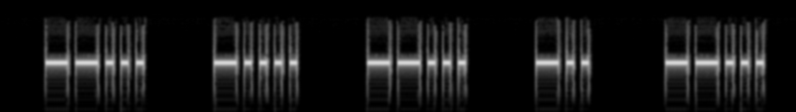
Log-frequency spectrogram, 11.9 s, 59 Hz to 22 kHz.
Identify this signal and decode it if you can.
Morse code, heard as a keyed tone, about 10 wpm, spaced as for 6 wpm, 800 Hz. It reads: 767D7
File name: LEZIONI / 9 2867 ws 10wpm 4215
